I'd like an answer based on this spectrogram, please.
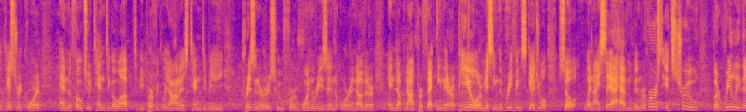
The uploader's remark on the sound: Live from the Mayflower Hotel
